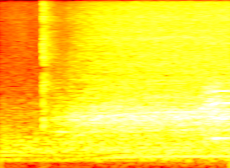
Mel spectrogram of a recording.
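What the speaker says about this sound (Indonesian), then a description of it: "pengering rambut." A hotel bathroom hair dryer switches on with a click and then blows with a steady, loud whooshing roar that holds constant to the end.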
